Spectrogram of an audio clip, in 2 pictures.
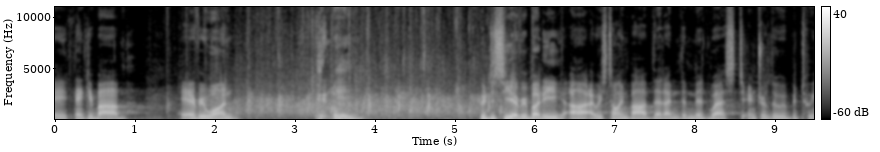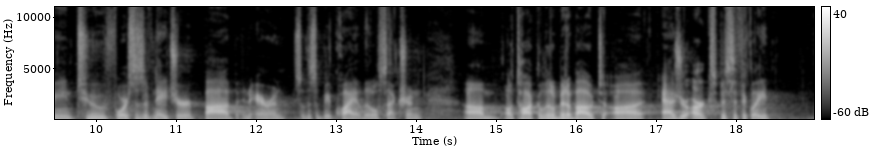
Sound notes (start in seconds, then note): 2.8 applause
